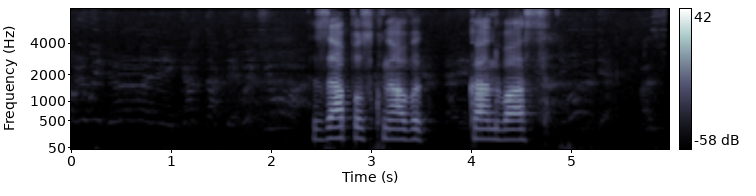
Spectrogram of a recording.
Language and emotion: Russian, neutral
